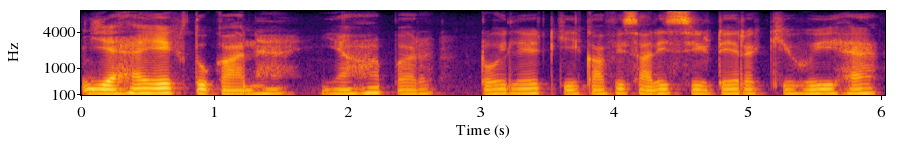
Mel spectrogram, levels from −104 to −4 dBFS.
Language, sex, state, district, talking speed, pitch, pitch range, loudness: Hindi, male, Uttar Pradesh, Saharanpur, 140 wpm, 115 Hz, 110-120 Hz, -22 LUFS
